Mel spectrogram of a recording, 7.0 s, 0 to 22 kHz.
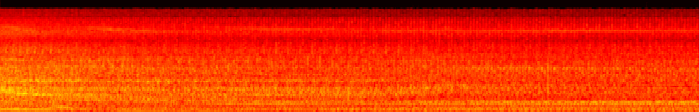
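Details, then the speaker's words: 2012 Hyundai Elantra, 72k miles, restarted after cold start; petrol engine settling to idle with uneven, shaky pulse about four beats a second; owner reports grinding/knocking on cold startups, starter checked fine; rough idle, cause unknown. "it's shaking pretty bad. I don't know what's going on."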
